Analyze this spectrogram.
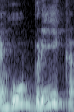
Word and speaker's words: rubrica: É rubrica, tá, pessoal? A sílaba tônica é a segunda aqui, ela é uma paroxítona.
